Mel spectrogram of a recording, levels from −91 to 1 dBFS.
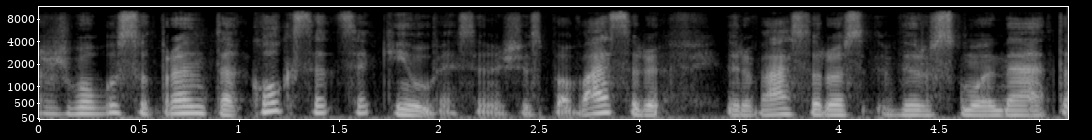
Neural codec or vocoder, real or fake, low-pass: autoencoder, 22.05 kHz, a latent of 192 numbers a frame, VITS, trained on many speakers; fake; 9.9 kHz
